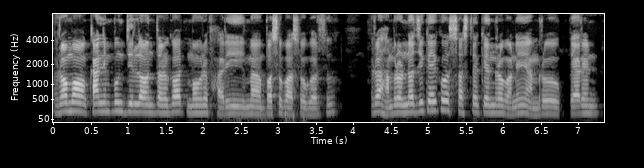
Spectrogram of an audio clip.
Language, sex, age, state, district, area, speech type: Nepali, male, 45-60, West Bengal, Kalimpong, rural, spontaneous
